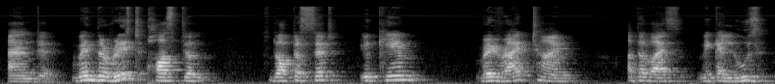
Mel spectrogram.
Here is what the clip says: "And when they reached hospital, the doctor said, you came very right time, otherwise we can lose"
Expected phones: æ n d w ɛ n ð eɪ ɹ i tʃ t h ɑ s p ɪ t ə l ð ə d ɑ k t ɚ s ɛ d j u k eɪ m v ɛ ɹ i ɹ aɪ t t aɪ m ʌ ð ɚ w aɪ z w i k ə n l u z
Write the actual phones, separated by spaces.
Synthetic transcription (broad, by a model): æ n d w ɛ n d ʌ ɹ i s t h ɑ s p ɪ t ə l d ɑ k t ɚ s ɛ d j u k eɪ m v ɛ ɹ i ɹ aɪ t t aɪ m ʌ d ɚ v aɪ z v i k ə n l u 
